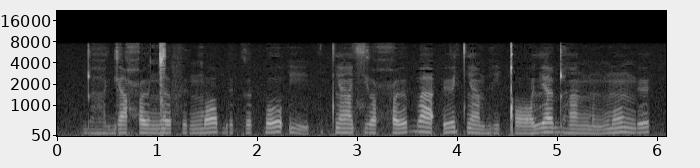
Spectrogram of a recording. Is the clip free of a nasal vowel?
no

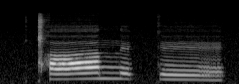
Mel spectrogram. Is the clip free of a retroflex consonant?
yes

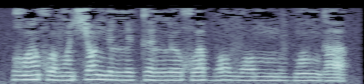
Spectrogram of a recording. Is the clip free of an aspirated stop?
yes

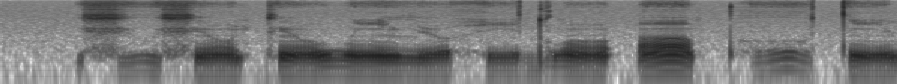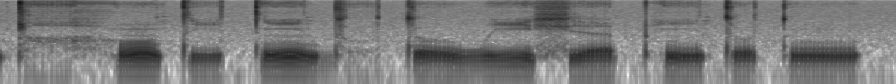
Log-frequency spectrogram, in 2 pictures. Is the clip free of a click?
yes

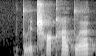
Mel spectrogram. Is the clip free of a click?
yes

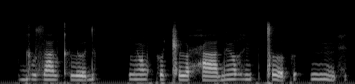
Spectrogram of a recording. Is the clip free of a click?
no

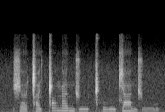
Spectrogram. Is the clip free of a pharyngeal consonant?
yes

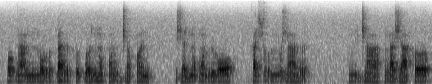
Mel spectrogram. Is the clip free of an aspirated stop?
yes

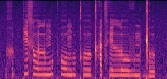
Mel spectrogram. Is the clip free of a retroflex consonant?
yes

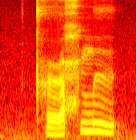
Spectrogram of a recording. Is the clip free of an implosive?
yes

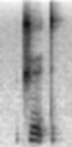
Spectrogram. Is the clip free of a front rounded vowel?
no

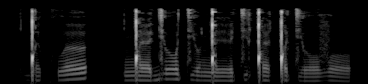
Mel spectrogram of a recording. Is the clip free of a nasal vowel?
yes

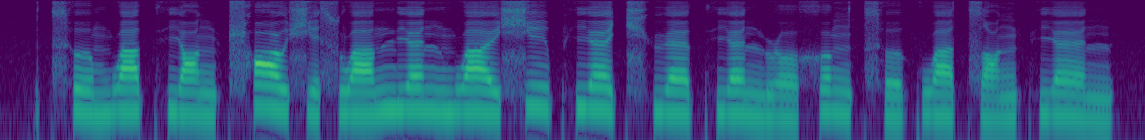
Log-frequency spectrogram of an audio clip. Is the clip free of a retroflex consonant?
no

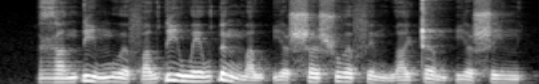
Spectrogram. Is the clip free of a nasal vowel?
yes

